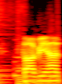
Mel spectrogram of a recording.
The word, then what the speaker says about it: Fabien: man on petlife radio my guest today is Fabian custo third generation Ocean Explorer filmmaker and environmental Renaissance Man Fabian it is a pleasure and a privilege to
